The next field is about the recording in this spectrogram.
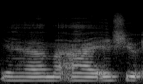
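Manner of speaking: slow, dead level, lifeless put-on monotone. Retelling how an earlier take of the video sounded: imitating own monotone delivery. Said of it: "And I was so monotone".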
